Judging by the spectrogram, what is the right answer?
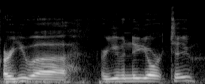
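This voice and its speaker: With a mid-range, slightly mellow voice at normal speed, a Gen X livestream host from Mississippi chats in a Southern accent. The talk is loose and rambling with repeated words, and a little background noise is audible.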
